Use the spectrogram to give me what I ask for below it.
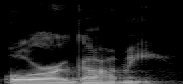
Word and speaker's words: origami: look at the word origami this is a Japanese word but we have an American pronunciation Ora Ora orami four syllables origami put the stress on the first syllable and the third syllable orami he's doing origami and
